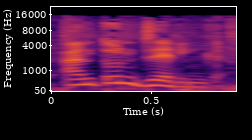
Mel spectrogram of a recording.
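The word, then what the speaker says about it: Anton Zeilinger: Són el francès, a veure si ho diem bé, Alan Aspect, el nord-americà John Clauser i l'austríac Anton Zellinger. – Molt bé aquesta pronunciació.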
